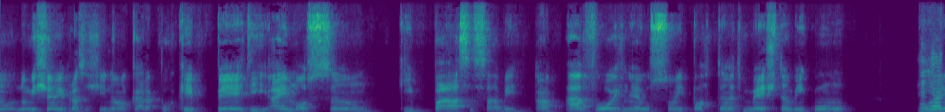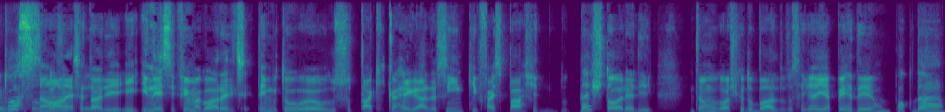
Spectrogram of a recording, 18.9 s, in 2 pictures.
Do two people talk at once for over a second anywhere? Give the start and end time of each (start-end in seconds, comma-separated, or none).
9.2-10.5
